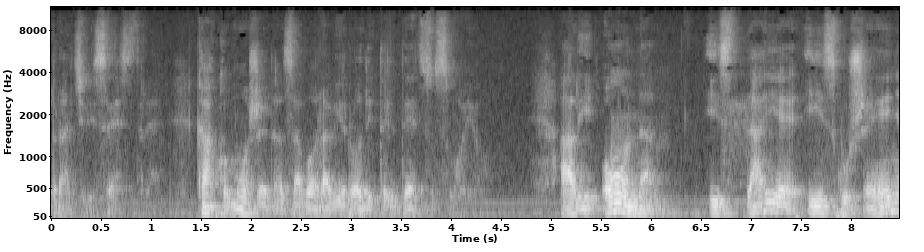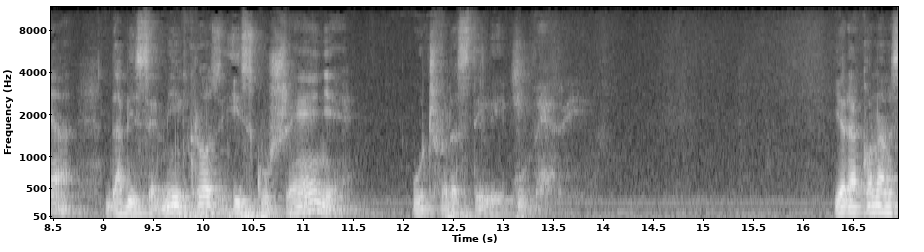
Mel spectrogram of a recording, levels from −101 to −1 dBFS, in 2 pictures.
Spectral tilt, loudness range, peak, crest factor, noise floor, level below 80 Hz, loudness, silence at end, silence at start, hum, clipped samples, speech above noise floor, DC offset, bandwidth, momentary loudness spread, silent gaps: -6 dB/octave; 9 LU; 0 dBFS; 18 dB; -41 dBFS; -32 dBFS; -17 LUFS; 0 s; 0 s; none; under 0.1%; 25 dB; 0.4%; 11.5 kHz; 18 LU; none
